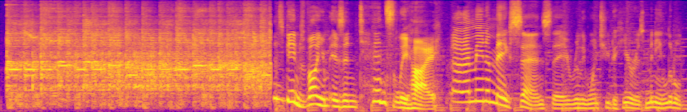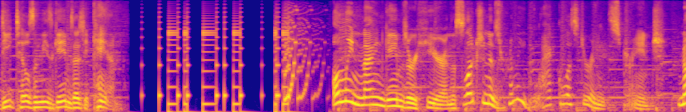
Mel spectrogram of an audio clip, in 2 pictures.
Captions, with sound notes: (upbeat music) This game's volume is intensely high. I mean, it makes sense. They really want you to hear as many little details in these games as you can. (video game beeps) Only nine games are here, and the selection is really lackluster and strange.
